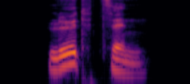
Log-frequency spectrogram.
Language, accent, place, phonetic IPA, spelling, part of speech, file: German, Germany, Berlin, [ˈløːtˌt͡sɪn], Lötzinn, noun, De-Lötzinn.ogg
- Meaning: tin solder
